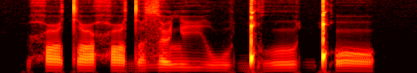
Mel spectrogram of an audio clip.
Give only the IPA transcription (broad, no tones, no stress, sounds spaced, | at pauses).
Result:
ħ ʏː tˤ ʏː ħ o dˤ ʊ z ʏ l iː w u ɡ͡ǃ ʊː ǃʼ ɔ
